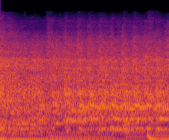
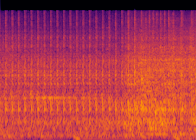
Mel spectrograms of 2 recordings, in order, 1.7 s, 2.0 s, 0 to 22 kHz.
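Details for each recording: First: Mercedes 126-series Koenig Specials SEC, sat a while, low on fuel, first start: loud steady V8 rumble catches cleanly with an even beat and brief blip, no misfire; loud pipe, sounds incredible; normal start. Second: Cold start of a V12 that has sat unstarted a long time; slow, labored cranking about a second before it catches and flares unevenly; owner thinks the battery is very dead.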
